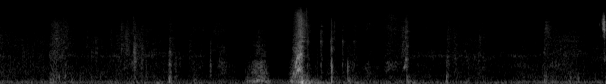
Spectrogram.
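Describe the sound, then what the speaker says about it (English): A double zipper on a hot tent being zipped, a short quick rasp in the middle among soft rustling and footsteps, fairly quiet and close. "It's got double zippers, so you can zip down the top part if you want for some more airflow."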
